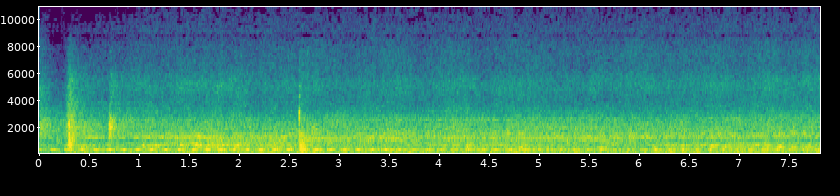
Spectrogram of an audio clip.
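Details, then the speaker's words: 2022 Jayco Eagle 28 5RSTS, dinette slide-out retracting; steady motor hum with fast even rattling clicks about twice a second as it bottoms out; normal end-of-travel mechanism, not grinding. "I want you to hear that noise on that slide. That is just the slide mechanism telling itself not to go in any further. There's nothing grinding on your slide."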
